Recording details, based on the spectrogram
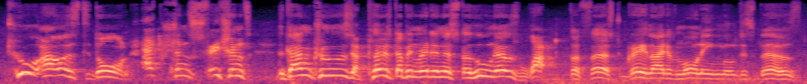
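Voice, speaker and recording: Pompous, high-pitched British naval commander. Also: male voice, animated, normal speed, hardly any pauses. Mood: dramatic storytelling. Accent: British English. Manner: pompous, self-satisfied, theatrical storytelling. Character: pompous, boastful middle-aged British naval commander spinning war tales. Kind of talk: radio drama acting.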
